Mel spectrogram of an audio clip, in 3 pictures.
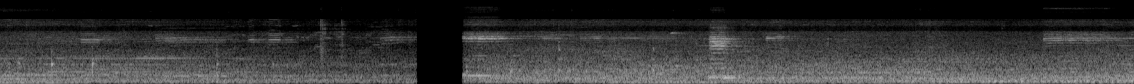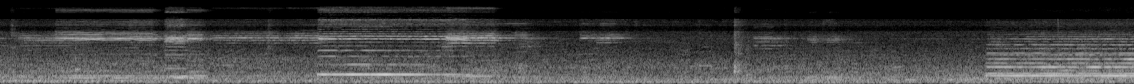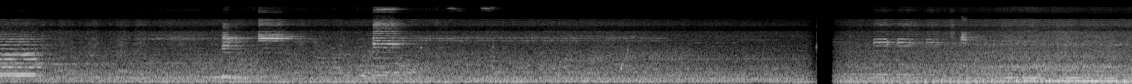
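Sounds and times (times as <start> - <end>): street traffic: 0.0 - 34.0
vehicle horns honking: 10.4 - 17.7, 21.2 - 23.2, 24.2 - 25.8, 26.4 - 29.0.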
